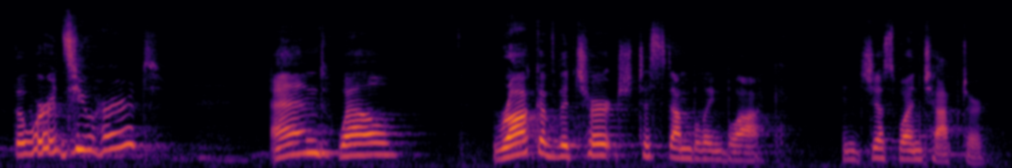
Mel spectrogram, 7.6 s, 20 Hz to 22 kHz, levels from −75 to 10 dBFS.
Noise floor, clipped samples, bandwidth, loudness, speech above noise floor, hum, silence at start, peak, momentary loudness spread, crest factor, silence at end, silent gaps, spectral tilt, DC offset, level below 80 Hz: -62 dBFS; under 0.1%; 17 kHz; -23 LUFS; 39 dB; none; 0.15 s; -2 dBFS; 16 LU; 22 dB; 0.2 s; none; -3 dB/octave; under 0.1%; -68 dBFS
